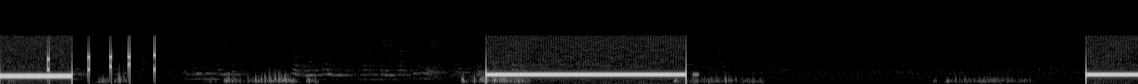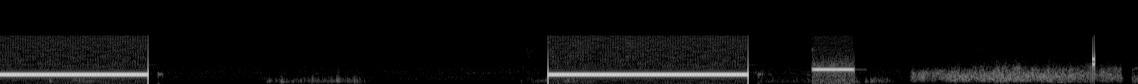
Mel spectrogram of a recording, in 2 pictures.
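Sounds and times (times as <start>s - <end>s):
telephone line tone during a call transfer: 0.0s - 1.5s, 4.8s - 6.9s, 10.9s - 12.9s, 16.9s - 18.9s, 19.5s - 20.0s.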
